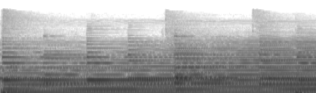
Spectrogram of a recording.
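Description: Live progressive rock band playing: a held low bass note under sustained pitched chords, with the drummer's cymbals struck about every half second. The bass note changes near the end.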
